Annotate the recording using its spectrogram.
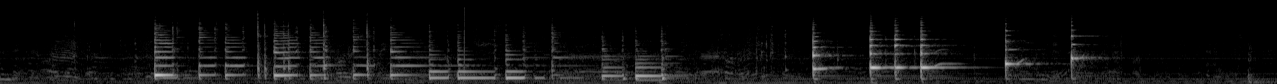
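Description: Solo violin played pizzicato: plucked notes in quick runs starting about a second and a half in, then after a short pause a few higher plucked notes toward the end.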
